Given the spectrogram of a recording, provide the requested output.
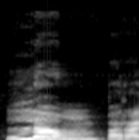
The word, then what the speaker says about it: lámpara: esta regla no entonces lámpara lampa para tres sílabas lámpara en la fuerte entonces la antepenúltima en la fuerte la palabra es esdrújula entonces obligatoriamente lleva tilde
